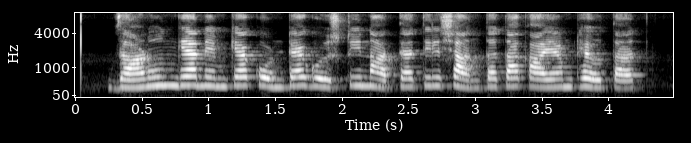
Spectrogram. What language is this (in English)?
Marathi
